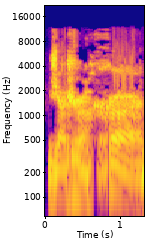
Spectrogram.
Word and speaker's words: Jia Zhangke: I could do the give my shot at the proper Mandarin pronunciation. It's like Zha Zhangke, and there's a whole thing that you do.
